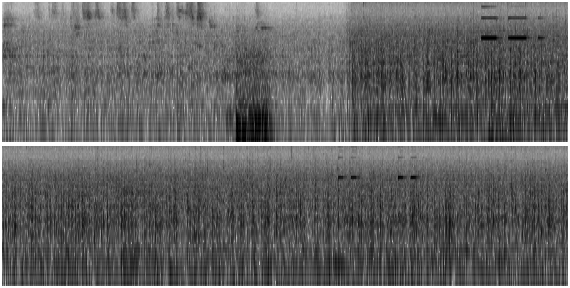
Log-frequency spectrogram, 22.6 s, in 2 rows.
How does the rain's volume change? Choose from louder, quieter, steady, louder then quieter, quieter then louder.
louder.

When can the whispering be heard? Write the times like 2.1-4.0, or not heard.
0.0-5.3.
